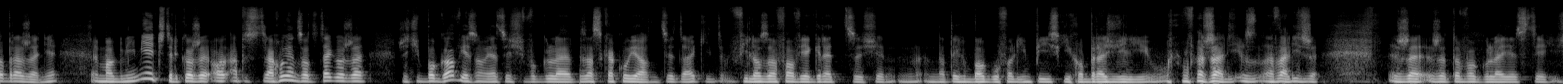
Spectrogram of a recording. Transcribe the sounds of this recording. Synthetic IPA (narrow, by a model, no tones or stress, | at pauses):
ɔbɾaʐɛɲɛ | mɔɡlʲimʲjet͡ɕt̪ɘlkɔʐɛʔɔʔapst̪ɾaxujɔnt̪sɔt̪ːɛɡɔʐɛ | ʐ̥ɛt͡ɕibɔɡɔvʲjɛs̬ɔ̃w̃jat̪sɛʑvɔɡulɛzaskakujɔnt̪sɘt̪akifʲilɔzɔfɔvʲjɛɡɾɛt̪sɘɕɛnat̪ɘɣbɔɡufɔlʲimpʲijskʲixɔbɾaʑilʲiuvaʐalʲiuznavalʲiʐɛ | ʐɛʐɛt̪ɔvɔɡulɛjɛst̪jakʲiɕ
